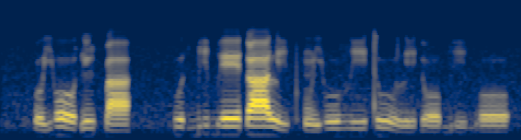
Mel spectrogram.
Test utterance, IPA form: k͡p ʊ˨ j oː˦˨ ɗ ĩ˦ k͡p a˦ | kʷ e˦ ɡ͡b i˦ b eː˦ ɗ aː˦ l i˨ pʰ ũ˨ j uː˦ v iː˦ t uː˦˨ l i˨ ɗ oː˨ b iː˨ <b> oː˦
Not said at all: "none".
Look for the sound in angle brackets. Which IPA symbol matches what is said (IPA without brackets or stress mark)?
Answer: b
